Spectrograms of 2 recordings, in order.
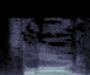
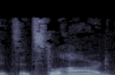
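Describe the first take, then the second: First: "too hard" thrown out louder, a whiny groan of giving up; complaining it's too hard, voiced louder; exasperated complaint. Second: Said in the usual way. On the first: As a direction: complain like the burden is too heavy. People balking at Torah.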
